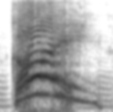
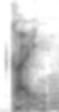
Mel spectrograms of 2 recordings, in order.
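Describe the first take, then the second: First: Very high, loud shriek; crazed piercing yell; screaming. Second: Said in the usual way. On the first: Acted. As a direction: shriek the single word at the coin. Escalating shouting exchange with coin.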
